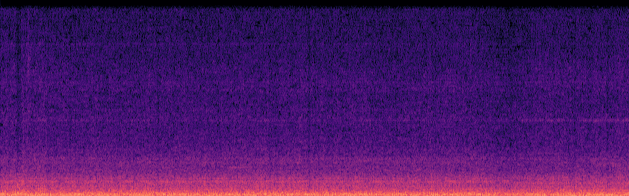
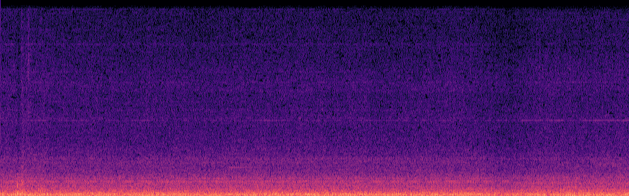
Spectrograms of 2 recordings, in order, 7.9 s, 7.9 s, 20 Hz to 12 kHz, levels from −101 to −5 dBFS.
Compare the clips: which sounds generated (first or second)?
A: first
